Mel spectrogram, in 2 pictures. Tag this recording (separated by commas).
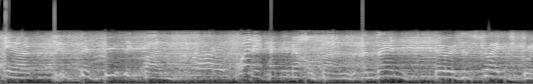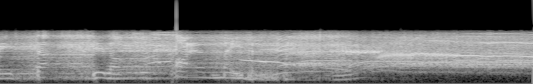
Speech, Male speech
